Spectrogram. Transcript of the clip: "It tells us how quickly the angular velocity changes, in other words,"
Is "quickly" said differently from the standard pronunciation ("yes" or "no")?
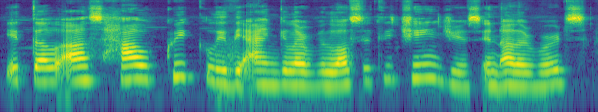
no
